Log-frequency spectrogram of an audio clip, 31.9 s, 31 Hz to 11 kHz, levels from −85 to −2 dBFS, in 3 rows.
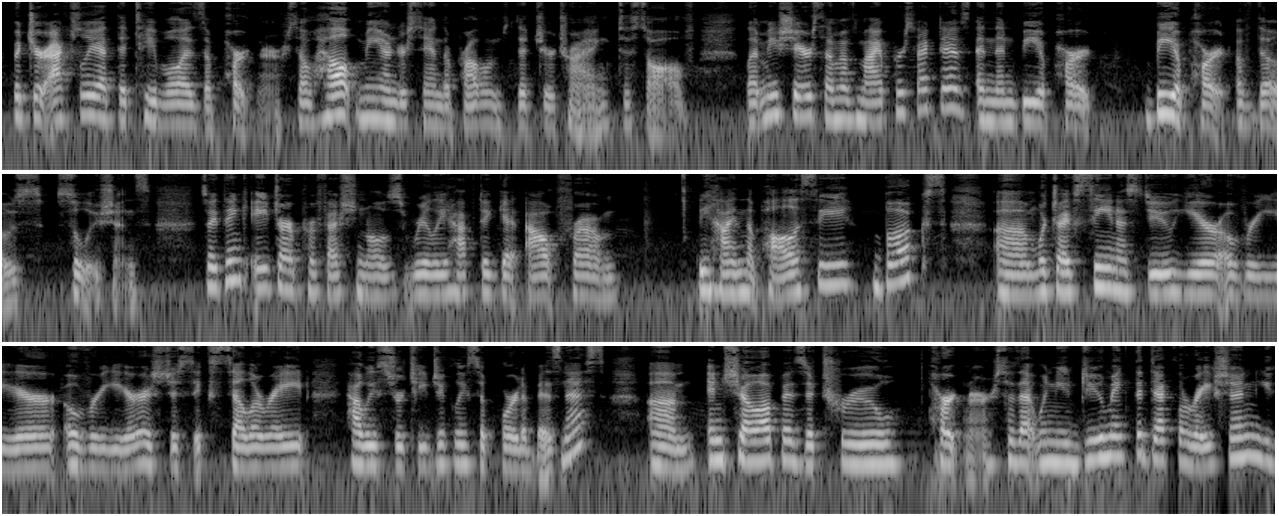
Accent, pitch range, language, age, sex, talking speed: American, 160-195 Hz, English, 30-49, female, 170 wpm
